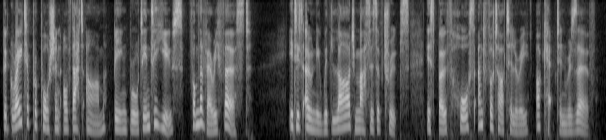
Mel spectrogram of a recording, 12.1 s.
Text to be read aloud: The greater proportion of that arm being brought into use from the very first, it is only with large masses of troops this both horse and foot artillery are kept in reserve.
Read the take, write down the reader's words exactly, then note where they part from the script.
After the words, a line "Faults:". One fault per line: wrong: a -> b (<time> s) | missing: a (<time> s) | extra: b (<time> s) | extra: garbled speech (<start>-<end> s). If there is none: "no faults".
The greater proportion of that arm being brought into use from the very first, it is only with large masses of troops this both horse and foot artillery are kept in reserve.
Faults:
no faults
